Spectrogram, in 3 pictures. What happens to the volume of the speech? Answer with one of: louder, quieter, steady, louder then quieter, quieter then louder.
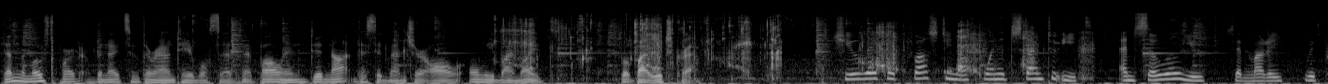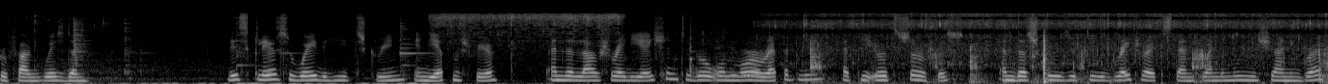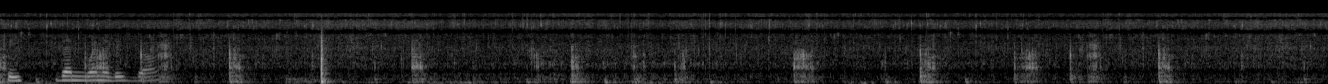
steady.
